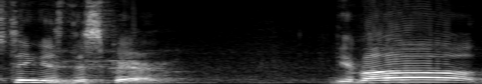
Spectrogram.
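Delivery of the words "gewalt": cry out. Shown as a demonstration. Preacher crying out Gewalt.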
